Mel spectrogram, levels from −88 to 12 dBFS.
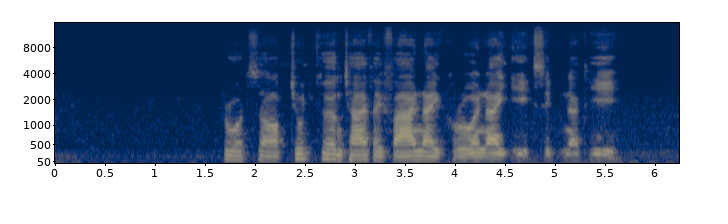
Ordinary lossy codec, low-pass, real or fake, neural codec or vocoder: none; 14.4 kHz; real; none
